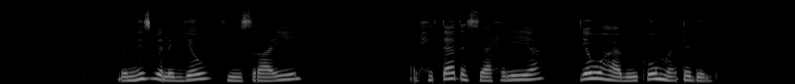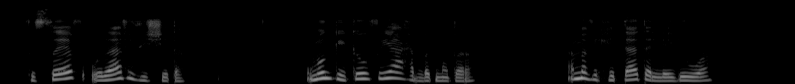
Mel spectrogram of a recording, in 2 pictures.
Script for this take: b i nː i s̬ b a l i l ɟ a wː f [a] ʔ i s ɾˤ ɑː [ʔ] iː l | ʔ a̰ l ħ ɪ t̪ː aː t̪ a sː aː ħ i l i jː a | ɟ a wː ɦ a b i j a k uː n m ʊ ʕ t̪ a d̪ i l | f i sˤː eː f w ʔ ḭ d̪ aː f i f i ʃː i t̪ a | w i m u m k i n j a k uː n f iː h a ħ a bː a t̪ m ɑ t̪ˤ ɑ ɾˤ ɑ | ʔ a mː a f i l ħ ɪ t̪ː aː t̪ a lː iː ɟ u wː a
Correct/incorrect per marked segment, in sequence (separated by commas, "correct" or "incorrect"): incorrect, correct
